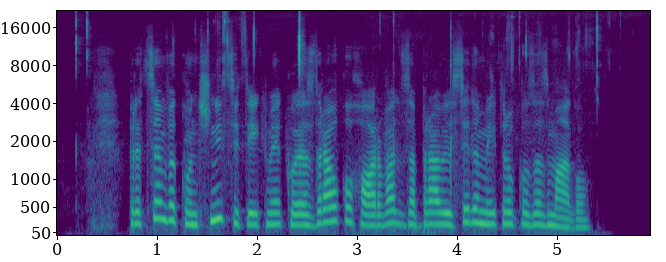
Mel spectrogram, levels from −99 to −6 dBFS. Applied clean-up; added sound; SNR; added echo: neural mask model Resemble Enhance denoiser.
